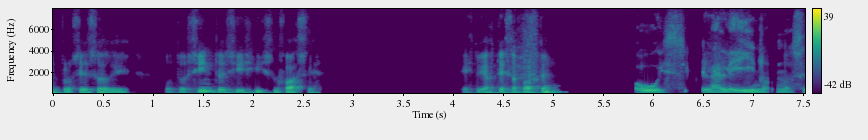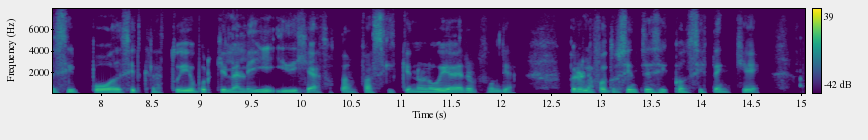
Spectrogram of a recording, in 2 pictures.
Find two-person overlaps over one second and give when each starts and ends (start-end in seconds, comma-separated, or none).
none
